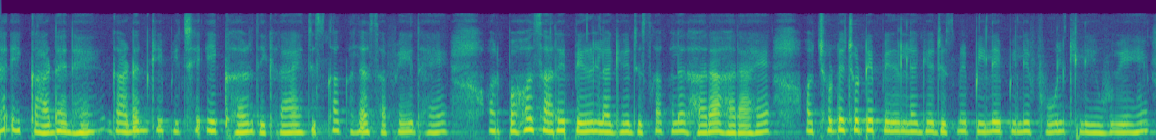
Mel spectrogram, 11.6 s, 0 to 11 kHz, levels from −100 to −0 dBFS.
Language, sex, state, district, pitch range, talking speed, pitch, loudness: Hindi, female, Bihar, Saran, 195-220 Hz, 185 wpm, 210 Hz, -15 LUFS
